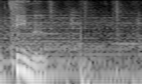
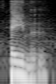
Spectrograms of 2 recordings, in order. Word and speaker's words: Temu: So everyone's saying that 75% of you say Temu, but it should be pronounced closer to the China way of saying it, which is Temu. Temu. Like a theme, right?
